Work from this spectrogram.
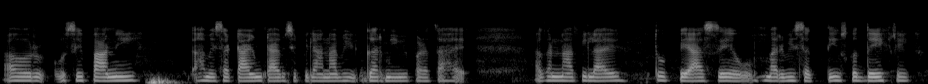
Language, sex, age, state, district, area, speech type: Hindi, female, 30-45, Uttar Pradesh, Jaunpur, rural, spontaneous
